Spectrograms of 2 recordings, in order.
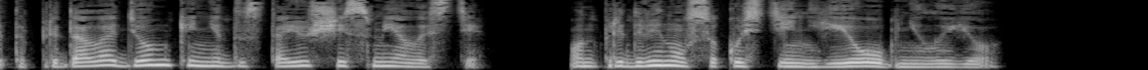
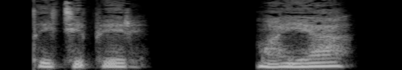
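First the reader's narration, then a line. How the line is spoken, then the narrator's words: Whispering. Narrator (Russian): шептал он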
